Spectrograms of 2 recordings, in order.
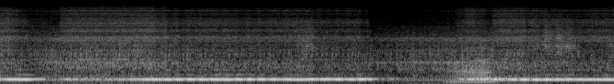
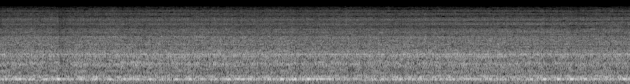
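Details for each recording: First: Holzmann ED400FD lathe turning a long bar to 24.85 mm diameter, with a half-millimetre depth of cut and no tailstock center. Steady mid-pitched hum that dips briefly. Chatter from the long unsupported overhang; a center would clearly reduce it. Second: Holzmann ED400FD lathe, automatic feed, 1 mm infeed. Steady, even hum with no chatter through the whole cut, then it winds down; noise clearly lower, vibration near zero. Normal lathe cutting.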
